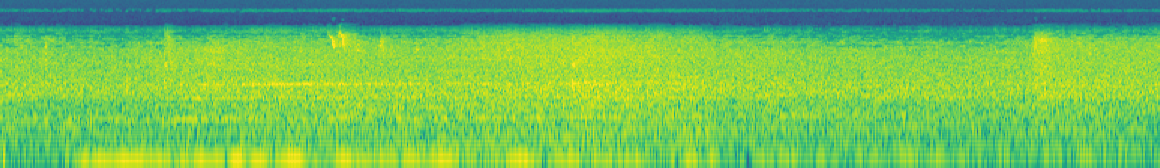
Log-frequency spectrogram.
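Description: Wind buffets the microphone in low gusts.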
